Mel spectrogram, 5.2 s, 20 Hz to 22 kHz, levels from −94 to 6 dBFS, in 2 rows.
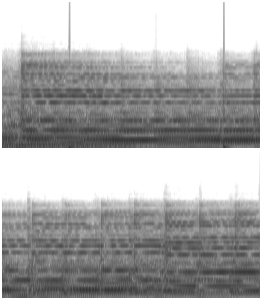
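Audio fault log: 0.68 s and 2.23 s, DC step: each time a single low thump, like a knock under the music, while the music itself continues unchanged. The waveform's zero line suddenly jumps by about -12 dBFS, and that abrupt shift is heard as a brief thud. The offset does not hold: it drains away within a few tens of milliseconds, as a 5 Hz high-pass would pull it back, so each step leaves only the thump.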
